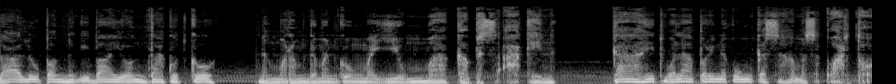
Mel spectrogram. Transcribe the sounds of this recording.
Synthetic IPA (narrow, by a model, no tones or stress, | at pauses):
laːluːpɐŋnɐɡɪbaːjoʔɐŋt̪aːkot̪ko̞ | nɐ̰ŋmɐ̰ɾɐ̰md̪ɐmɐnkoŋmɐ̰jːʊ̰maːkɐpsɐ̰ʔa̰ːkɪn | kaːɦɪt̪wɐlaːpɐɾɪnɐko̞ŋkɐsamɐsɐkwa̰ɾt̪ʰo̞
